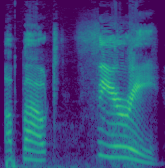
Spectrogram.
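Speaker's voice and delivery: mock outrage. Mock panic about critical theory.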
